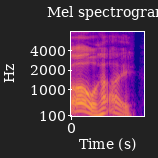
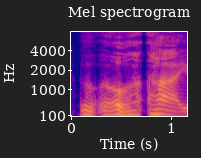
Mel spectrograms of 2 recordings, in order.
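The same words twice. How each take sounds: First: High, delighted surprised greeting; super excited. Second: Halting, high, startled little hello; awkward greeting. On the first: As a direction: imitate someone thrilled to be greeted. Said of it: "They get super excited". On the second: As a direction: imitate someone awkwardly caught off guard. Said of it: "they're so awkward". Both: Retold or imitated.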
